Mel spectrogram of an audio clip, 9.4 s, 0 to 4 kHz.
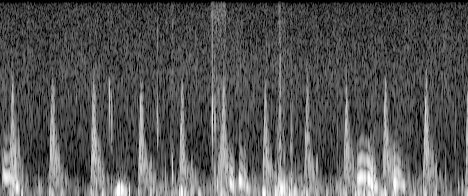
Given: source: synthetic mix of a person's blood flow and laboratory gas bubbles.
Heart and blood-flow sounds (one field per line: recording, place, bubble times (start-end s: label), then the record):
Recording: Doppler ultrasound of blood flow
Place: subclavian vein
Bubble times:
1.88-1.97 s: bubbles
2.16-2.27 s: bubbles
3.13-3.18 s: bubbles
3.40-3.48 s: bubbles
4.21-4.52 s: bubbles
5.52-5.71 s: bubbles
5.79-5.87 s: bubbles
From the record:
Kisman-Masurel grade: 122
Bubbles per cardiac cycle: 1 to 2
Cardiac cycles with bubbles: 10 to 50%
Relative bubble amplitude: moderate (0.250 to 0.450)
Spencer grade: 2 (many but less than half of the cardiac periods contain bubble signals, singularly or in groups)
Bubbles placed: anywhere in the cardiac cycle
